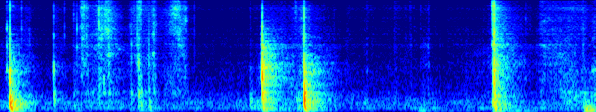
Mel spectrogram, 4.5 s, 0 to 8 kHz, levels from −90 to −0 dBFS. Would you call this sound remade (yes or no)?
yes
